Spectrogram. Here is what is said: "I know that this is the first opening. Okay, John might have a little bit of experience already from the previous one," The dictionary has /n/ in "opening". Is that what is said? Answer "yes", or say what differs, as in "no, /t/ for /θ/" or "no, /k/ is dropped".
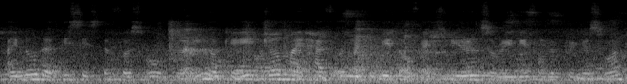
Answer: no, /n/ is dropped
